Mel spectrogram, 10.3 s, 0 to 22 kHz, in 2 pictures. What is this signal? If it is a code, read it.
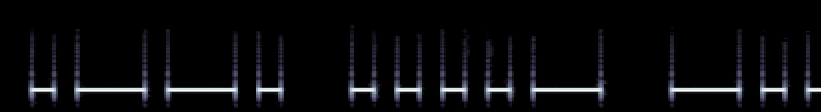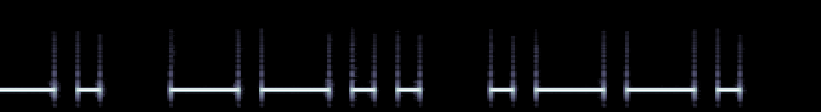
Morse code, heard as a keyed tone, about 8 wpm, 800 Hz. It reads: P4CZP
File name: LEZIONI / 8 YJ45 / 8 YJ45 8wpm 3214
